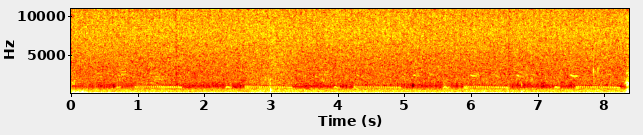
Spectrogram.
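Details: A group of six southern ground hornbills forages through grass at sunrise on Djuma Game Reserve, 4 September 2017. Deep, low booming hum runs throughout, with a faint higher tone repeating about every second and a few distant chirps.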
